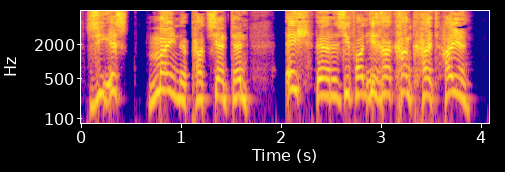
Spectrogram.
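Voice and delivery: high, loud, possessive shout; strident, furious doctor; screaming. Acted. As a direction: insist at full volume. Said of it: "schrie Aspartamin".

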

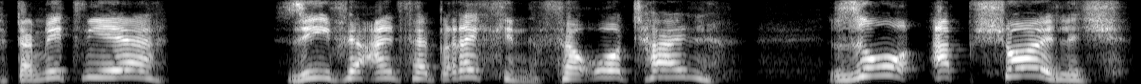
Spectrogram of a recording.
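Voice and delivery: loud, high, forceful judge's declaration; clear voice. A narrator's reading. Crouch states the charge in court, loud and clear. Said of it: "sagte er mit klarer Stimme".

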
